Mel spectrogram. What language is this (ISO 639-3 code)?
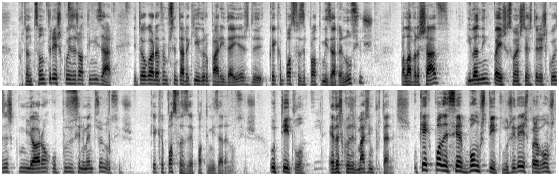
por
